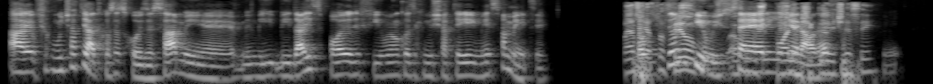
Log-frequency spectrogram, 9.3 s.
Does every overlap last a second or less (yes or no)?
no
